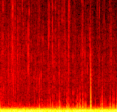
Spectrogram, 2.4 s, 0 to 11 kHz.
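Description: Falcon 9 first stage's nine Merlin engines running at full thrust during ascent: a loud, steady, deep rumble with scattered crackles.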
